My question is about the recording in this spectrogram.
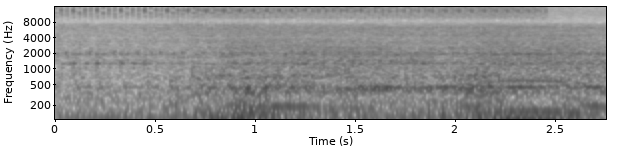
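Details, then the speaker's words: Hyundai i20 mk1 revved with a misfire: uneven, lumpy running with a low shudder and the whole engine vibrating as one cylinder drops out. Diagnosed by pulling the coil packs one by one; an ignition coil misfire. "You see the engine the entire engine is vibrating."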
